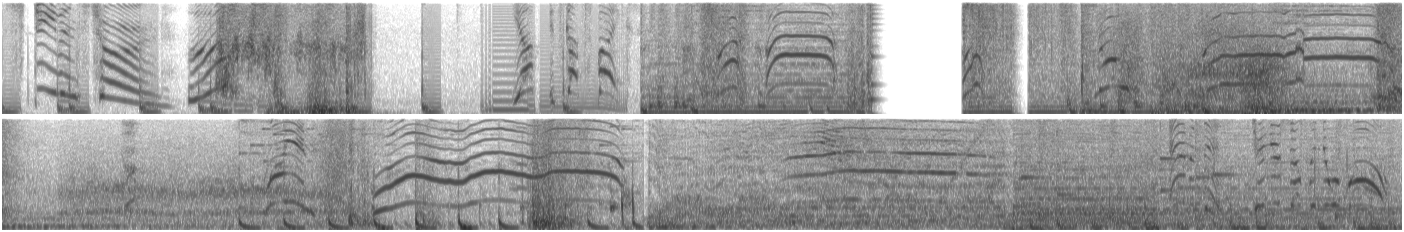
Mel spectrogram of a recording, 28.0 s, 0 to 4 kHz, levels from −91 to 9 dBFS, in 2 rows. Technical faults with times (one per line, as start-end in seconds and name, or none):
8.62-8.66 short stall from a late packet
8.70-9.62 call audio freeze
10.10-10.27 call audio freeze
16.69-20.45 jitter buffer speed-up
